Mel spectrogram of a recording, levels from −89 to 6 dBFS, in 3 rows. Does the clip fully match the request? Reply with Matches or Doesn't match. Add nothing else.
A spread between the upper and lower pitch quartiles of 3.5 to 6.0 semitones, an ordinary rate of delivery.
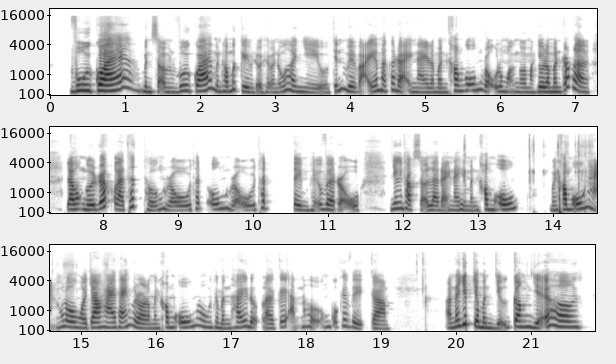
Doesn't match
